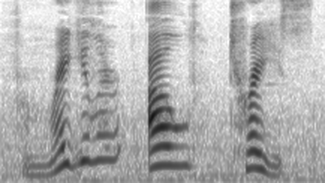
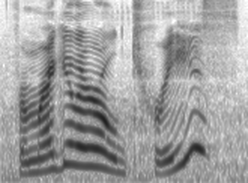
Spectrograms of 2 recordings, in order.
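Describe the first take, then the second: First: Slow echo, "trees" falling at the end; confirming tune. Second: Louder "trees" rising high in disbelief; questioning tune. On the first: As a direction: answer deliberately, settling down on "trees". Adult echoes question as answer. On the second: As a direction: ask "trees" with an upward swing. Child asks in disbelief. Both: A narrator's reading.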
